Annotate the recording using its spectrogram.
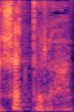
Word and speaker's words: Köttbullar: Tatsächlich kriegt man die immer als Köttbullar verkauft bei IKEA. Ich finde ja, dann könnte man mal die korrekte schwedische Aussprache beibringen. Köttbullar natürlich. Kött heißt Fleisch.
